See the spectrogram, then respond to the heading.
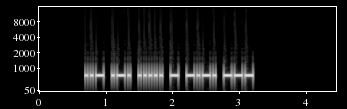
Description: Morse code, heard as a keyed tone, about 30 wpm, 700 Hz. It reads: UR5TCO
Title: DXCC-100 Call Signs - 6 Characters - Repeated 2x - 30wpm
